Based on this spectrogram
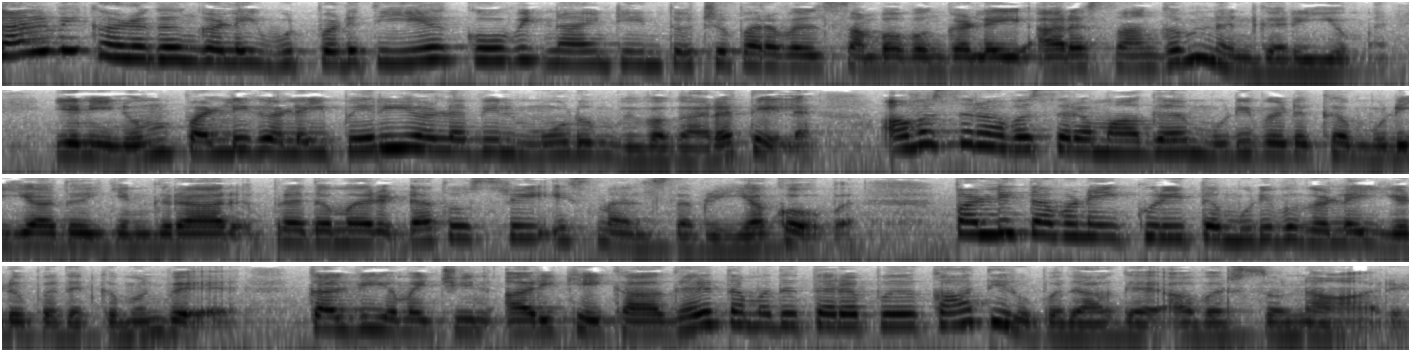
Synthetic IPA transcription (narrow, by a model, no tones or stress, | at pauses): kɐlʋɪkɐɻɐɣɐŋɡɐɭɐɪuːʈ̚pɐɽɯt̪ːɪjɐkoːʋɪɖnɐːɪnʈiːnt̪ɔʈrɯpɐɾɐʋɐlsɐmbɐʋɐŋɡɐɭɐɪʔɐɾɐsaːŋɡɐmnɐnɡɐɾɪjɯm | ɛnɪnɯmpɐɭːɪɣɐɭɐɪpɛɾɪjɐɐɭɐʋɪlmuːɽɯmʋɪʋɐɣaːɾɐt̪ːɪl | ʔɐʋɐsɐɾɐːʋɐsɐɾɐmaːɣɐmʊɽɪʋɛɽɯkːɐmʊɽɪjaːðɯɛnɡɪɾaːɾpɪɾɐðɐmɐɾɖɐt̪oːsɾiʔɪsmelsɐbɾijaːkoːb | pɐɭːɪt̪ːɐʋɐɳɐɪkʊɾɪt̪ːɐmʊɽɪʋɯɣɐɭɐɪɛɽɯpːɐðɐrkɯmʊnbɯ̰ | kɐlʋɪɐmɐɪt͡ʃːɪnɐɾɪkːɐɪkːaːɣɐt̪ɐmɐðɯt̪ɐɾɐpːɯkaːt̪ɪɾɯpːɐðaːɣɐʔɐʋɐɾsɔnːa̰ːɾ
